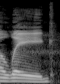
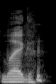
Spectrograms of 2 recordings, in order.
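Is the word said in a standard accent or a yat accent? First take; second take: yat accent; standard. First: The word is said in a local yat accent. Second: The word is said in a standard accent. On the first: The speaker calls it wrong. "this kind of yat accent that we were all exposed to" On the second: The speaker calls it right. "it's leg"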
